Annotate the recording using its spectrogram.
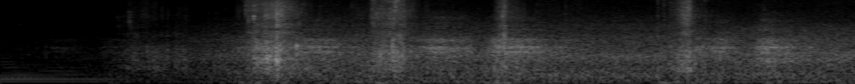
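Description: Footsteps on a beach of large rounded pebbles, about five steps starting a second in, over the steady wash of the sea.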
